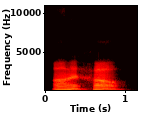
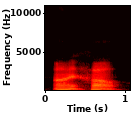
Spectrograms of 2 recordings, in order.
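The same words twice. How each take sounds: No difference in how they are said.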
